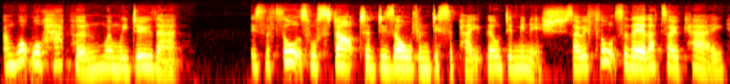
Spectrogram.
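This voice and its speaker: A woman guides a meditation in a mid-pitched voice. She gives soothing, gentle instructions in short, unhurried phrases, leaving room for the listener to follow.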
